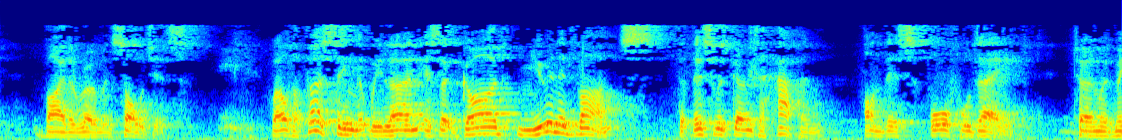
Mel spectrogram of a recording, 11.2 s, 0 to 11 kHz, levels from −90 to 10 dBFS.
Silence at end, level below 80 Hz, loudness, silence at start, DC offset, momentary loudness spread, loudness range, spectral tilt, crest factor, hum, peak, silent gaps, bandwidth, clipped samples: 0 s; -42 dBFS; -17 LUFS; 0 s; under 0.1%; 16 LU; 5 LU; -7.5 dB/octave; 16 dB; none; -2 dBFS; none; 6.2 kHz; under 0.1%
